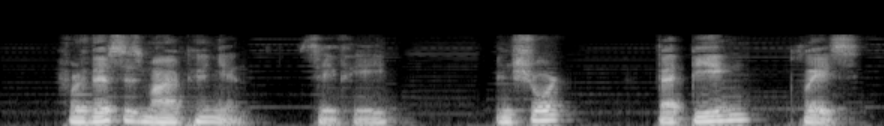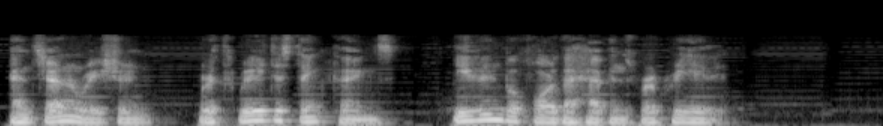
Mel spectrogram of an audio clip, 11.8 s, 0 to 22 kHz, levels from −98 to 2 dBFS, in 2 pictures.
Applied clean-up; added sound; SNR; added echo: neural separator model SepFormer DNS4.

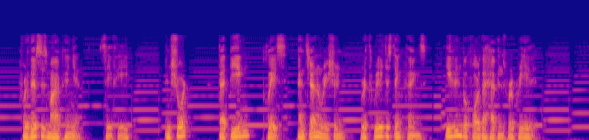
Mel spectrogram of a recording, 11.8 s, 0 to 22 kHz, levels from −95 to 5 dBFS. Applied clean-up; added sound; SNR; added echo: none; Accordion; 19 dB; reverberation time 0.2 s.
